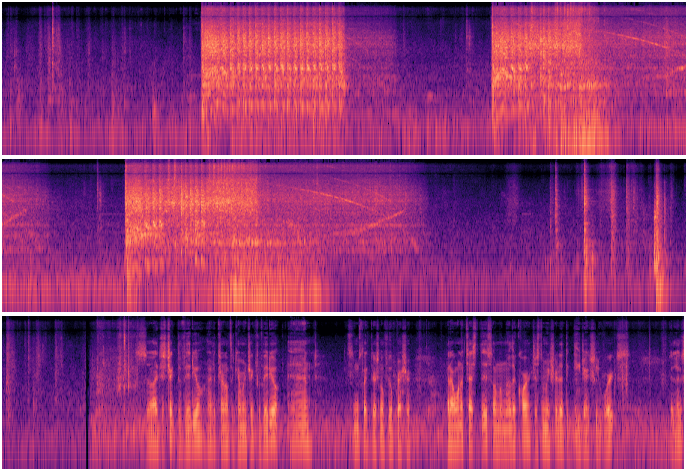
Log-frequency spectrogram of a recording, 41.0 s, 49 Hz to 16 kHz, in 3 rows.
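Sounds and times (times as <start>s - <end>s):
engine cranking and firing: 4.0s - 7.9s, 9.8s - 14.7s, 15.6s - 22.2s.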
